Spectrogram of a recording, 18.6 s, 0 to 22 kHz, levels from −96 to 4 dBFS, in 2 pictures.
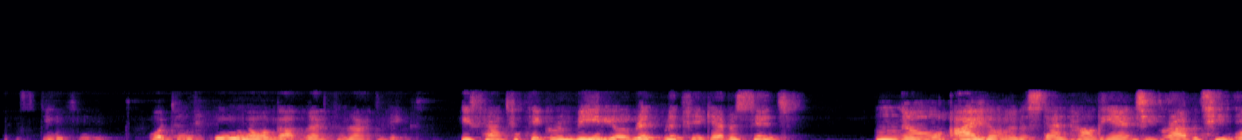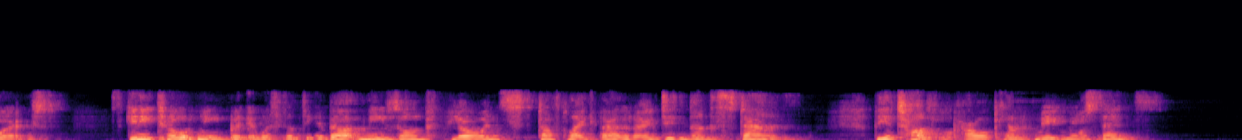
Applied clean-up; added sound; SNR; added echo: neural mask model DeepFilterNet 3.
